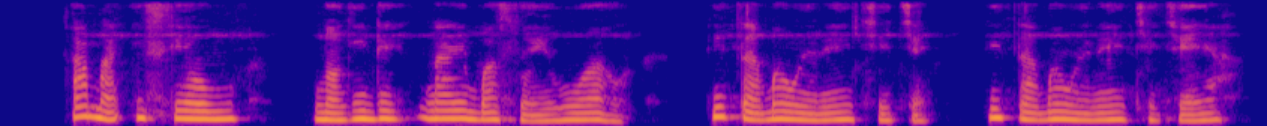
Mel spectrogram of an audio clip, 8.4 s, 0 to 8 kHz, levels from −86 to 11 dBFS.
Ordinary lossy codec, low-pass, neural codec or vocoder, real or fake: AAC, 48 kbps; 7.2 kHz; codec, 16 kHz, 4 kbps, FreqCodec, larger model; fake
